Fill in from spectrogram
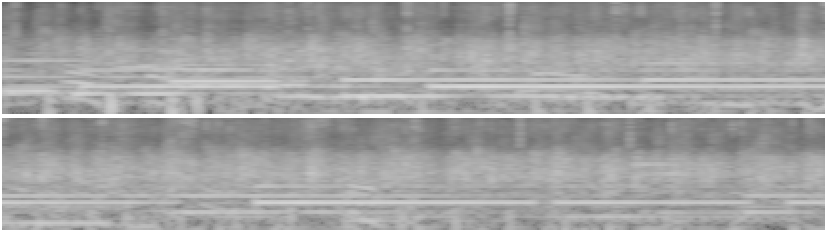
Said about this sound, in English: So on the count of three, everyone's going to stand and clap.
